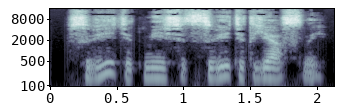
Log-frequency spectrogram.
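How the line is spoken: Muttered to herself. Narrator (Russian): пробормотала про себя Маруся

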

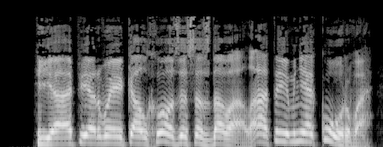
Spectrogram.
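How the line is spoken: Loud angry shout. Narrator (Russian): Громко закричала теща

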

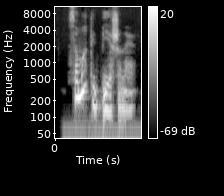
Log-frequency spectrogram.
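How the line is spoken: Quiet. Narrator (Russian): тихо сказала кошка

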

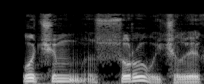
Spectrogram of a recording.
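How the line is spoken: Plain. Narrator (Russian): сказала она

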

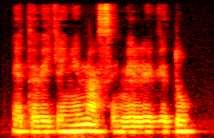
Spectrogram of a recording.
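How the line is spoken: Whisper. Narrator (Russian): шепнул ему господин Пепперминт

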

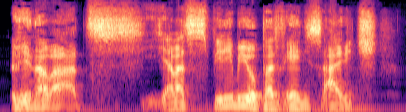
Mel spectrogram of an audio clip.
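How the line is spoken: Groaning. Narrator (Russian): простонал Зельтерс

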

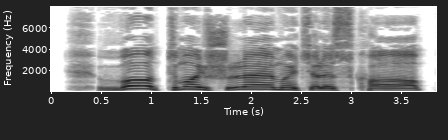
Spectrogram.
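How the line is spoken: Loud shout. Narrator (Russian): громко крикнул мистер Хоп

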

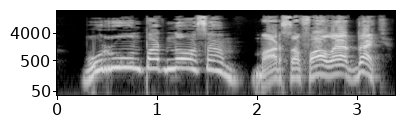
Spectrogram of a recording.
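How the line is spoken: Sudden unnaturally loud shout, sailor. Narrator (Russian): матросик вдруг крикнул неестественно громким голосом

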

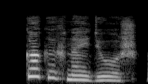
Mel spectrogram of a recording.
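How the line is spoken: Sighing pirates. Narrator (Russian): вздохнули пираты

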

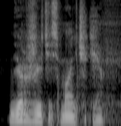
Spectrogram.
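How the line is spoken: Whispered. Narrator (Russian): шепотом сказал Захар

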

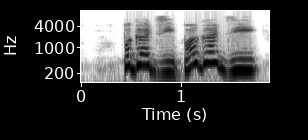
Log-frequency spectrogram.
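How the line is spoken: Exclaiming. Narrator (Russian): воскликнул Гайдо

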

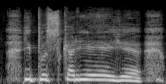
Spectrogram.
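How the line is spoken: Exclaimed. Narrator (Russian): воскликнула Нюша

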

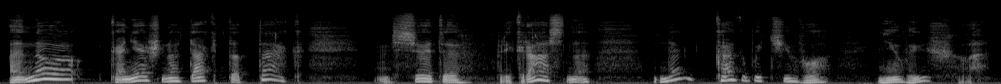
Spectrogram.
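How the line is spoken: Quiet. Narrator (Russian): тихо говорил

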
